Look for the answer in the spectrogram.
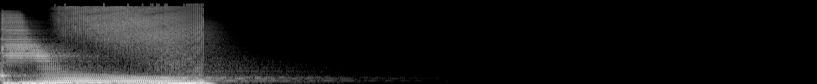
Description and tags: Lazer Pluck 2
Lazer sound synthesized using a short transient sample and filtered delay feedback, distortion, and a touch of reverb.
alien, synthesizer, synth, Laser, zap, Lazer, sci-fi, spaceship, buzz, monster, beam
